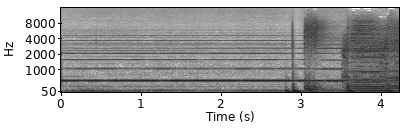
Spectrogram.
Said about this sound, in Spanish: este es un clasicazo que se llama con toda esta intro de guitarra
